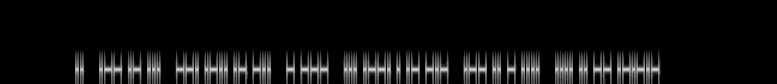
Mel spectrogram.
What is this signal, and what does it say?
Morse code, heard as a keyed tone, about 48 wpm, 700 Hz. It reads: I WAS GLAD TO SPEAK WITH HIM.
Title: Sentences from Top 1100 Words 50wpm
